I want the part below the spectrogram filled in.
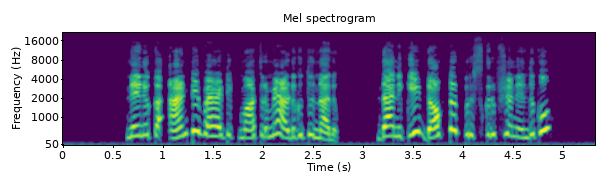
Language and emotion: Telugu, angry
